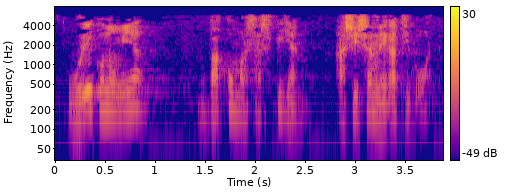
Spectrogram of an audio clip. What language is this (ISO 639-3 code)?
eus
